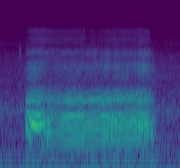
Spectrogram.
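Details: Snoring from Tank the English bulldog, sleeping with eyes open: a single loud, rough inhaled snore of about two and a half seconds, buzzing and nasal, starting with a sharp rasp.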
